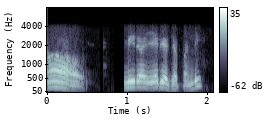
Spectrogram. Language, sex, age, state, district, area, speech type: Telugu, male, 18-30, Andhra Pradesh, Chittoor, rural, conversation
